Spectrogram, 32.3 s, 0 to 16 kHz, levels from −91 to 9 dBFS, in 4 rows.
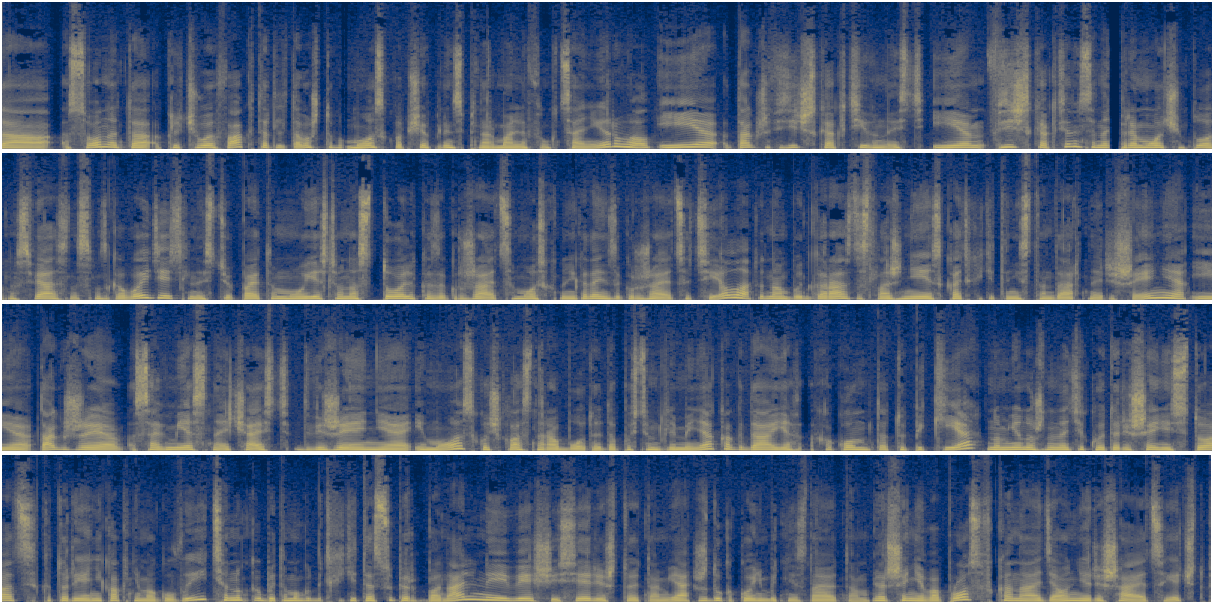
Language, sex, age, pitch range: Russian, female, 30-49, 185-220 Hz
